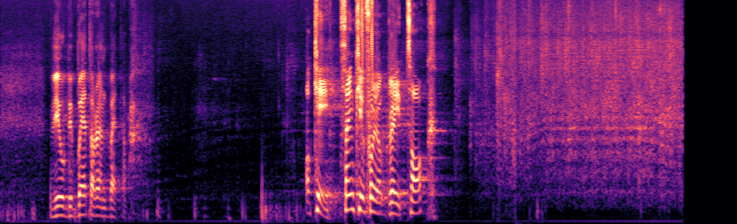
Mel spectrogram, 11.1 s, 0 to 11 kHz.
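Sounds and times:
audience applauding: 6.8s - 10.3s.

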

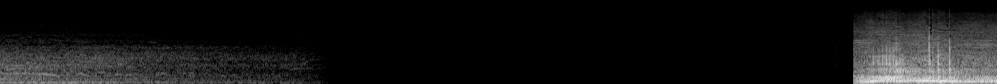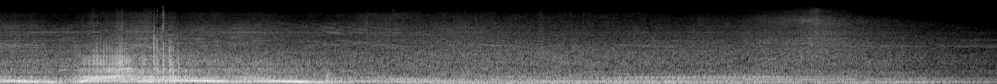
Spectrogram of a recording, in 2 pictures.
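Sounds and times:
car engine revving and idling: 8.6s - 19.9s.

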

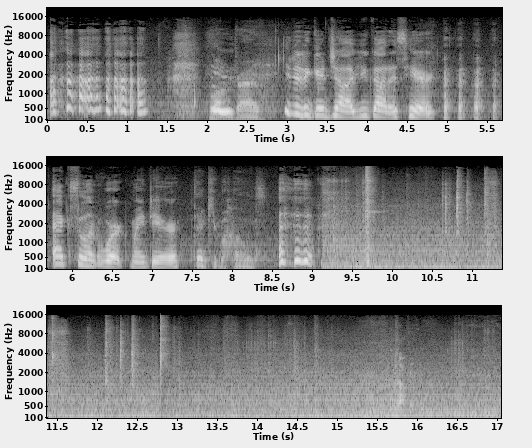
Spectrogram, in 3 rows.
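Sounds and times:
bus engine running: 9.1s - 17.0s
sharp clicks and knocks: 10.6s - 13.1s.

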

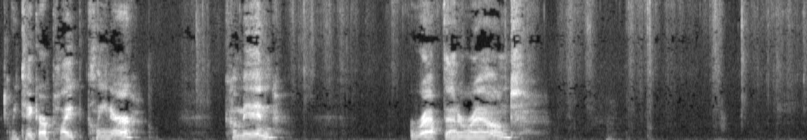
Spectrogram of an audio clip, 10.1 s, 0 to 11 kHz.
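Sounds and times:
faint rustles of burlap: 3.4s - 10.0s.

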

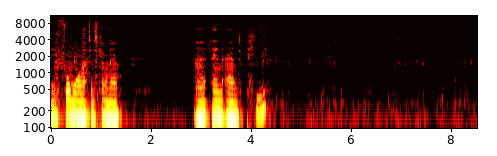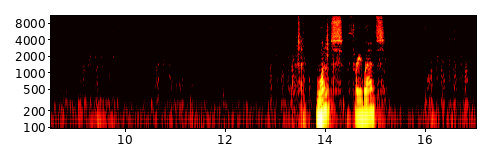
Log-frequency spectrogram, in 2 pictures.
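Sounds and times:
coin scratching a scratchcard: 6.8s - 8.5s, 9.2s - 9.8s, 16.0s - 16.9s.

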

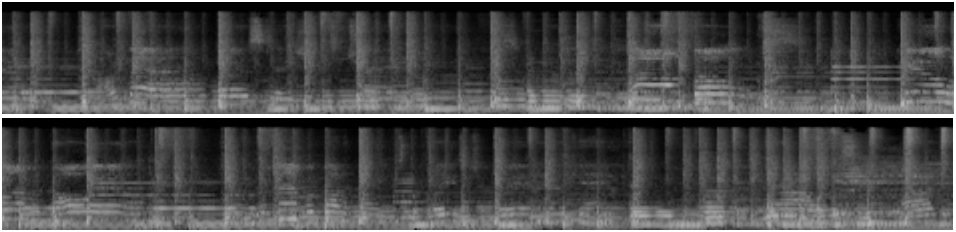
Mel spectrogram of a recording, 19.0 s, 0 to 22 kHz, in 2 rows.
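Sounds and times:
drum kit beat: 0.0s - 19.0s
electric bass: 0.0s - 19.0s
electric guitar lead: 0.0s - 19.0s.

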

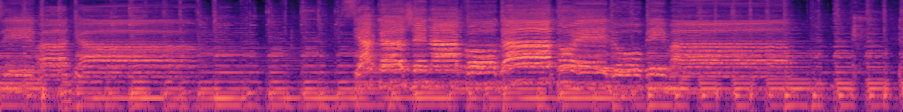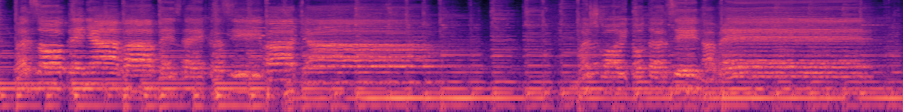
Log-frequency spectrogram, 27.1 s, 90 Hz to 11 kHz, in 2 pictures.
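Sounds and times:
women's vocal group singing: 0.0s - 3.2s, 5.1s - 12.9s, 13.6s - 20.5s, 22.0s - 27.0s
strummed acoustic guitar: 0.0s - 27.0s.

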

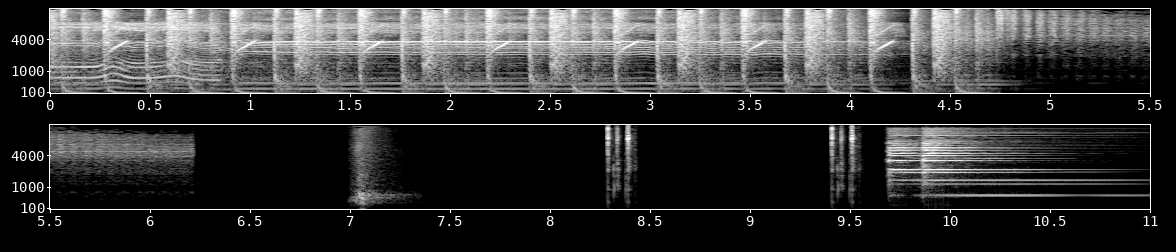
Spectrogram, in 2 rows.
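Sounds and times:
bright bell ding: 9.7s - 11.0s.

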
